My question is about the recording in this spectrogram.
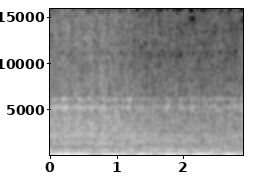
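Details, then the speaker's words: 2013 Porsche Panamera after timing chain replacement for P0016 stretched chain, idling about an hour, no oil leaks, fan not yet on: low even rumble with no ticking, rattle or chain slap; smooth healthy idle. "sounds great no fan yet I just shut it off it's been idling for about an hour no oil leaks everything's good"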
